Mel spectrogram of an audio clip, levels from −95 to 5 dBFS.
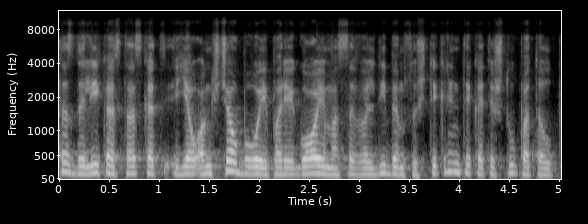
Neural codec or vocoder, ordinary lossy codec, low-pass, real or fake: none; Opus, 24 kbps; 7.2 kHz; real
